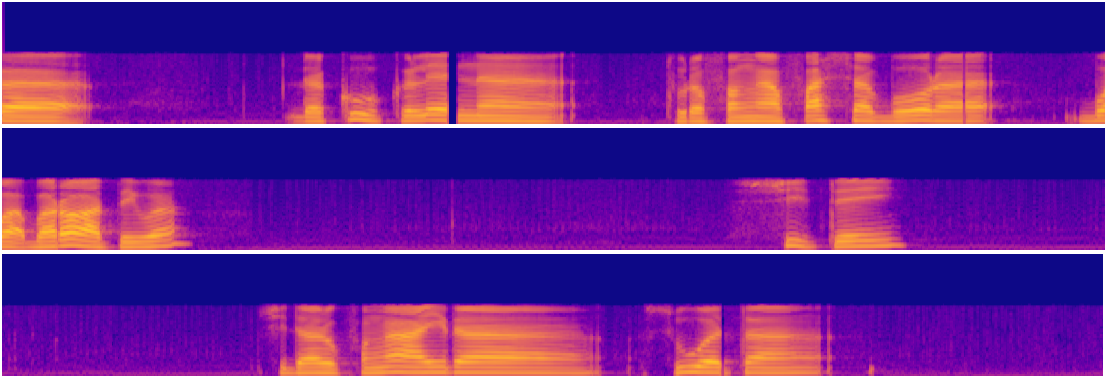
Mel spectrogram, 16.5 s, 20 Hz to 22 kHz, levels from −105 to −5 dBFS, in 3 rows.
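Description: At 2.22–2.28 s, after "tura fanga fasa" at 4.80–4.82 s, and at 14.62–14.64 s, the telephone-band speech drops into dead silence from packet loss filled with silence. The 60 ms and 20 ms gaps fit 20 ms packets, and they have hard edges.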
